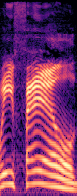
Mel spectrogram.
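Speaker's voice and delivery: mock whiny, sulky, very high whining. Retelling how a defeated character reacted: imitating whining. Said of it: "everyone's whining".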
